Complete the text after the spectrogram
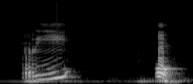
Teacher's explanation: la palabra río tiene una vocal cerrada que es la I, que está tildada, y O es abierta. Entonces se separa de esta forma. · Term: hiato acentual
